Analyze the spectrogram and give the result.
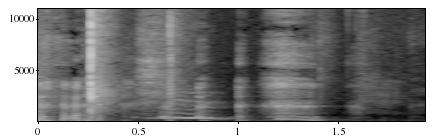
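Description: crowd, hand clapping

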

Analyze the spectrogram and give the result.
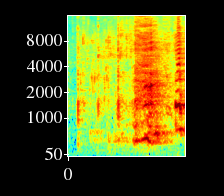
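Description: household object, liquid being poured

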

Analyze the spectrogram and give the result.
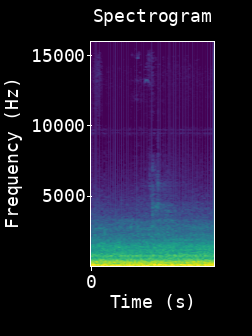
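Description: vehicle, car driving on highway

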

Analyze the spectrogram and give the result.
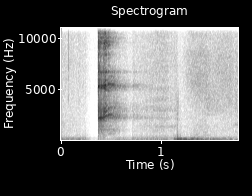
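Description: household object, glasses clinking

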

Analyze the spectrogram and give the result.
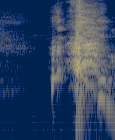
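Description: human body sound, sneeze

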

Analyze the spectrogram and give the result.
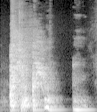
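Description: human body sound, coughing

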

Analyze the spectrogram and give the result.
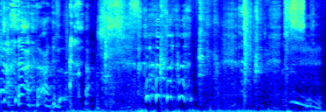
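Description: human body sound, cough into the microphone

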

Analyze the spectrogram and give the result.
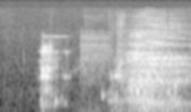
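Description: human body sound, yawn

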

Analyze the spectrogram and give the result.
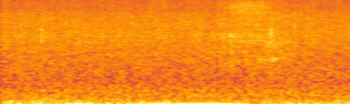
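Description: nature, pouring rain

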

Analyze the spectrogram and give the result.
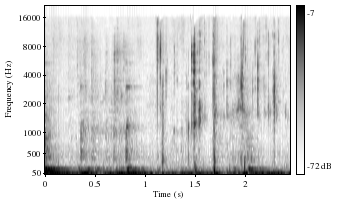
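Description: food or drink, chewing candy corn

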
